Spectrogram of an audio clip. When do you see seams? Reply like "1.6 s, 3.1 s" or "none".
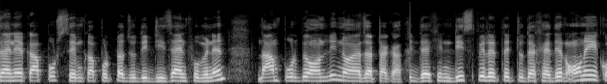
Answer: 4.1 s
